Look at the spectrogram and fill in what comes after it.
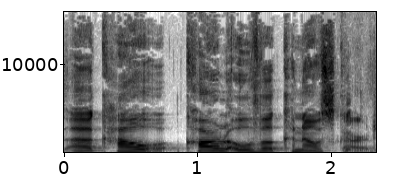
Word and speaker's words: Karl Ove Knausgaard: I think it's Karl Ove Knausgaard.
